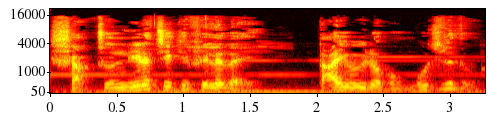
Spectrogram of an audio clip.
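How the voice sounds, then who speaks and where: A man's voice: mid-range voice, animated, normal speed, slightly rough, faint music behind. A man voicing a teasing adult companion who makes joking asides.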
